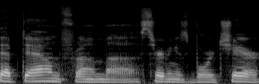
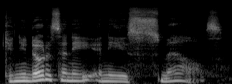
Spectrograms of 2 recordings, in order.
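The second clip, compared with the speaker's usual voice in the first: guided meditation. Acted. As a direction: ease them inward, unhurried. Leads a meditation.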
